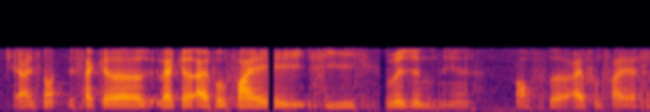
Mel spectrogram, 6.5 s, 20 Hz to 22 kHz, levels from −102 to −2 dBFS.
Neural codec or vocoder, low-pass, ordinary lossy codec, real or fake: none; 3.6 kHz; none; real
